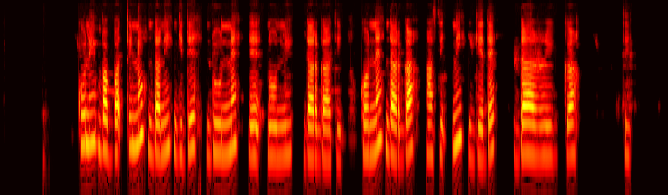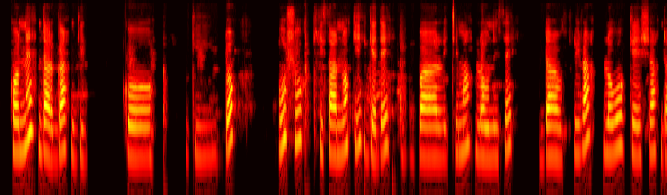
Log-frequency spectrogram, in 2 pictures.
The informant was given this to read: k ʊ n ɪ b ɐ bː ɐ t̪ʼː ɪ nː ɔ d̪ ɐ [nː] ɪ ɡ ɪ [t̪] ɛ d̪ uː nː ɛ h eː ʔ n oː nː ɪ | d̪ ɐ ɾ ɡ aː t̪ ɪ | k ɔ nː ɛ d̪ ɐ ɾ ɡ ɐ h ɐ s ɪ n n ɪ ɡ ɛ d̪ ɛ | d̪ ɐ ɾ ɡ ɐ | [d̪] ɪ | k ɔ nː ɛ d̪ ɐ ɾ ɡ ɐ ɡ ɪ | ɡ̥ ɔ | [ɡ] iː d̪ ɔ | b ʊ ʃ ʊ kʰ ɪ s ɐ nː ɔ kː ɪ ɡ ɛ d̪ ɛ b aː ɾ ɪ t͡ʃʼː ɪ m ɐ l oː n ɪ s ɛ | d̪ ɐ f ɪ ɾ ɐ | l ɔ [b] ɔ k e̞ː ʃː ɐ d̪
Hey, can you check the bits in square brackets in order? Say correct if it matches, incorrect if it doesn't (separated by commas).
incorrect, incorrect, incorrect, correct, incorrect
